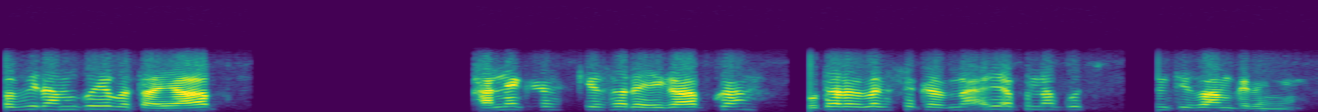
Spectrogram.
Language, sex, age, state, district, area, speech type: Urdu, male, 18-30, Uttar Pradesh, Saharanpur, urban, conversation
